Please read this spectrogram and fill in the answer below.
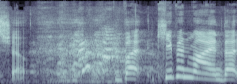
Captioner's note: laughter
